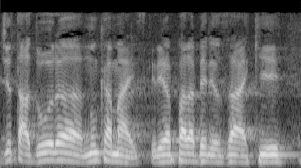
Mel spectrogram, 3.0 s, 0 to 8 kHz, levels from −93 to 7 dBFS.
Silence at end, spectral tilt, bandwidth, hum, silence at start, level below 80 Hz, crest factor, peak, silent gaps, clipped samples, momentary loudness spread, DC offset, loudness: 0 s; -7 dB/octave; 6.6 kHz; none; 0 s; -50 dBFS; 12 dB; 0 dBFS; none; under 0.1%; 4 LU; under 0.1%; -12 LUFS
